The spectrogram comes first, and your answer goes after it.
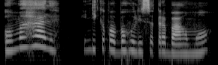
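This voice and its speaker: High-voiced caring Filipino wife. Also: female voice, animated, fairly quick, no echo. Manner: attentive, fussing, affectionate. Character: caring, fussing wife and mother. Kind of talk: Filipino radio drama acting. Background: background music.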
